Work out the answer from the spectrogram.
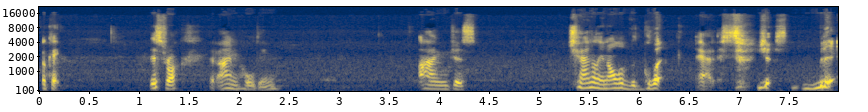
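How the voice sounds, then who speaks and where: A woman acts out a timid, caring young woman offering comfort in an audio roleplay. Her voice is full of gravelly fry and slightly husky, recorded dry with hardly any room sound. She speaks haltingly, tripping over her words and apologizing as she consoles. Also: lowish voice, warm tone, no room sound, heavily acted. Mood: eager, encouraging. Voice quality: creaky. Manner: hesitant, stammering, apologetic, halting starts. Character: timid, kind young woman, gently comforting a park acquaintance. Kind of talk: ASMR roleplay, intimate comforting talk.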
